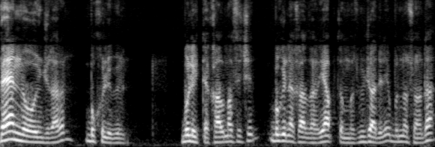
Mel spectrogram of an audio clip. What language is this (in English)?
Turkish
